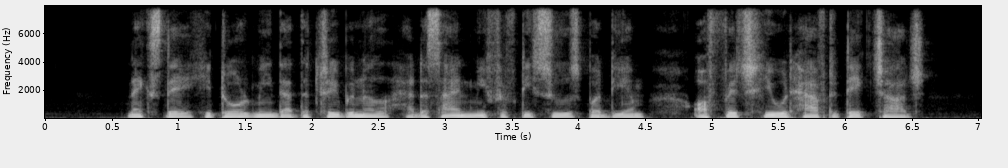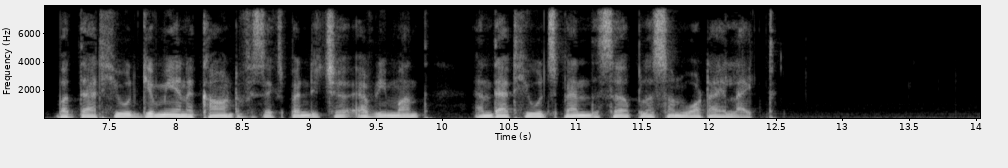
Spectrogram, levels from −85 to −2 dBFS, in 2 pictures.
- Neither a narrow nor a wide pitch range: No, narrow, 1.9 semitones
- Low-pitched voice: Yes, low, 110 Hz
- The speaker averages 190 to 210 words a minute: Yes, average, 200 wpm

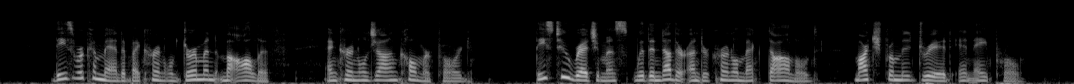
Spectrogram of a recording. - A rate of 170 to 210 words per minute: No, slow, 135 wpm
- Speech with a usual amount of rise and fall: Yes, average, 3.2 semitones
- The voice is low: No, high, 190 Hz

